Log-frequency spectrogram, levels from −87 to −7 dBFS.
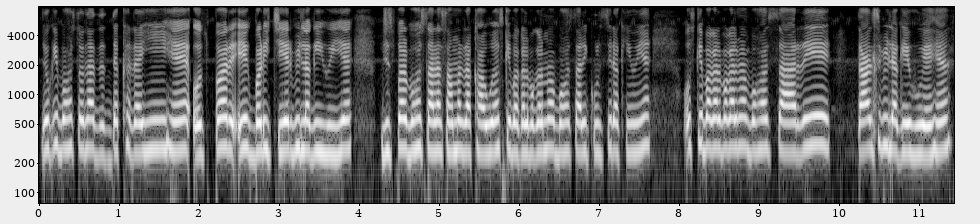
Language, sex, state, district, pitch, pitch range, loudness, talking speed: Hindi, female, Chhattisgarh, Korba, 270 Hz, 255-280 Hz, -18 LUFS, 225 wpm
